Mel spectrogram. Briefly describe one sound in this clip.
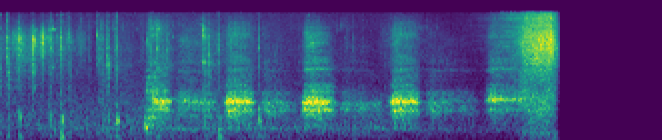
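A man breathes heavily.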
